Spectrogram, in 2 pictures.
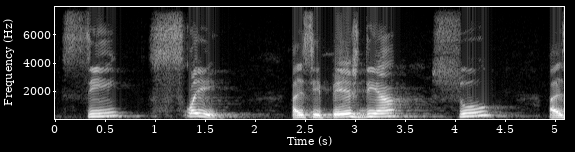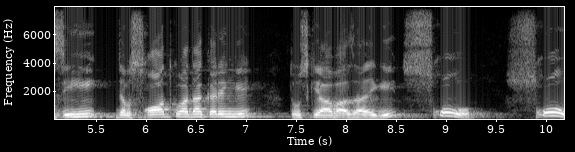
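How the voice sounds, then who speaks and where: A man's voice: on the high side, mellow. Man teaching recitation, dull lo-fi sound. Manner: explains patiently, drawing out letter sounds as examples. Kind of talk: religious lecture on pronunciation. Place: mosque. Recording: dull lo-fi recording.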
